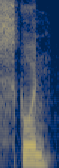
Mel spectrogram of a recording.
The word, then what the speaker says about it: scone: once you know i always thought it was scoring and isn't it scone i was devastated when i heard that that was the right way to say it so so scone is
